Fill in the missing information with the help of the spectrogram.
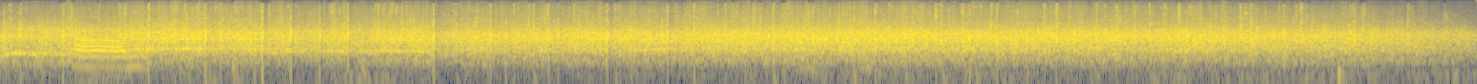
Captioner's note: applause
